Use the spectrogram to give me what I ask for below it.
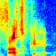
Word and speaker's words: Sasuke: I know it's on purpose, but I'm just properly pronouncing Sasuke.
